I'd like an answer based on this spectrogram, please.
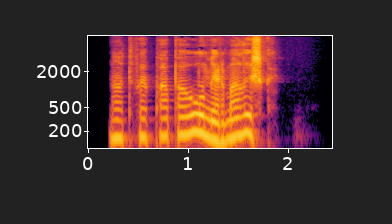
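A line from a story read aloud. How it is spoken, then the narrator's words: Weak voice. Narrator (Russian): слабым голосом говорила Марина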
